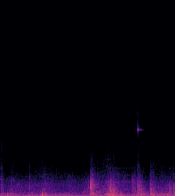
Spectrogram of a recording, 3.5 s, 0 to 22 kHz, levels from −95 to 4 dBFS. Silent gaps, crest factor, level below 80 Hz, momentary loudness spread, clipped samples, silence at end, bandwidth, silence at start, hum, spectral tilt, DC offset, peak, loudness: none; 22 dB; -54 dBFS; 13 LU; under 0.1%; 0 s; 8.4 kHz; 0 s; none; -8.5 dB/octave; 0.3%; -26 dBFS; -48 LUFS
